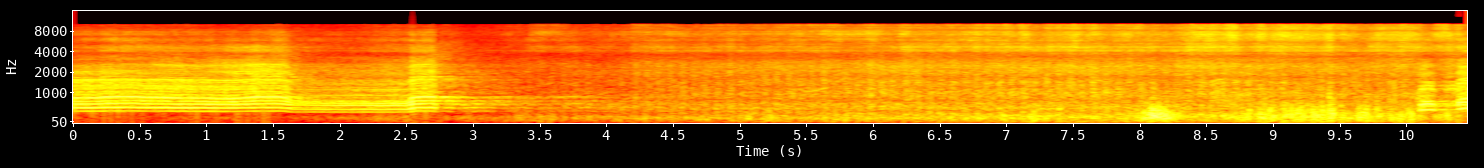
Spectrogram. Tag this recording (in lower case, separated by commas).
train whistling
